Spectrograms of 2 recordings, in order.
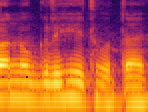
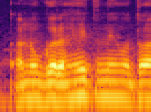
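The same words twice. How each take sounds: First: अनुगृहित said as a-nu-gri-hit, with ri after g; teacher showing the right form अनुगृहित; correct spelling read out. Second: अनुग्रहित said as a-nu-grah-hit, with a full short a after r; teacher showing the wrong form अनुग्रहित; wrong spelling read out. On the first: Teacher gives students the correct word, a plain demo. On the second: Teacher reads students the rejected spelling, a plain demo. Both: Shown as a demonstration.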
